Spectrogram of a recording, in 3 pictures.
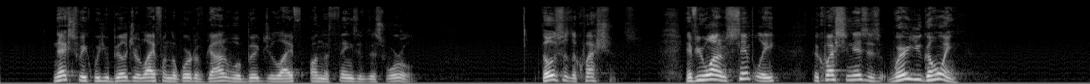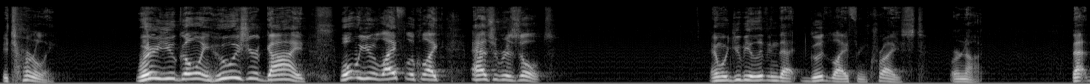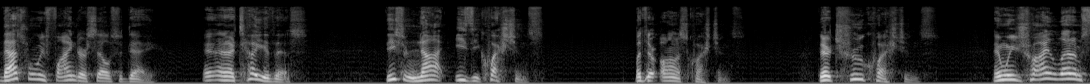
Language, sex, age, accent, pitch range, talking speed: English, male, 50-69, American, 155-235 Hz, 190 wpm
